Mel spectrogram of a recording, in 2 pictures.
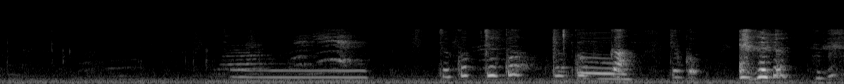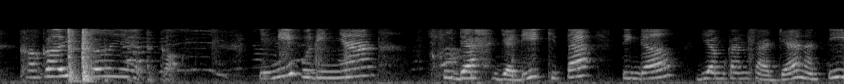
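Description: Aliasing runs through the whole clip. The sound was resampled down without an anti-alias filter, which fits a drop to 11 kHz sampling. Content above the 5.5 kHz fold point reflects back as false tones, roughly 20 dB below the signal. High detail turns gritty and metallic.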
